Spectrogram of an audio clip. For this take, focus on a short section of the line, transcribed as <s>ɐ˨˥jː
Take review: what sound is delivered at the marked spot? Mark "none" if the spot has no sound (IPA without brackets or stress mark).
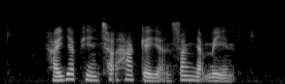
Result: h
